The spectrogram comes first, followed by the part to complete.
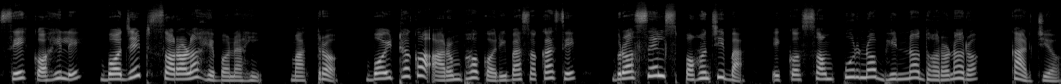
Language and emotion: Odia, neutral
